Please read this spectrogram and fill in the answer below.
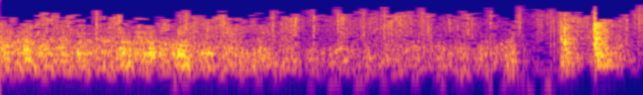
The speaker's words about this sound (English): After a moment, the rocks move away slowly, and a narrow lane is disclosed. The tank rumbles through, followed by the car.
